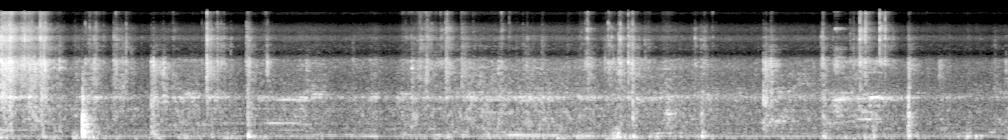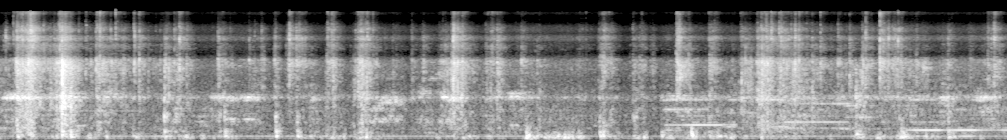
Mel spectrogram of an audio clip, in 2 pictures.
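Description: Parchment paper rustling and crinkling as hands smooth it over a baking tray, then irregular soft taps and rustles as balls of cookie dough are set down on the paper, with louder crackles near the start and about halfway through.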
